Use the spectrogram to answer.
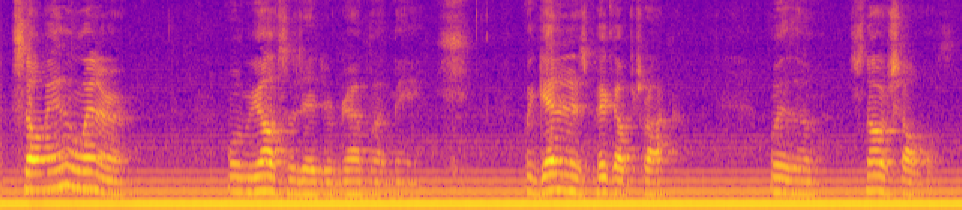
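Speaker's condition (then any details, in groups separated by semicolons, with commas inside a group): ALS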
